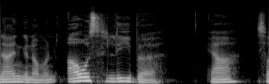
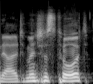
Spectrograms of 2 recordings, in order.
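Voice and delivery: louder call on tot, led for the congregation to echo; loud proclamation; 3 semitones higher, 8 dB louder than usual. Shown as a demonstration. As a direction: proclaim "der alte Mensch ist tot" loudly so the room joins in. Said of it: "Wenn ihr möchtet, können wir sagen".

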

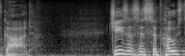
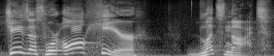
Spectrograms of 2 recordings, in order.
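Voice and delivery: higher, slow, laughing protest; practical objection; 6 semitones higher, much slower than usual. Acted. Martha balks at opening the tomb, laughing protest. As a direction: wave him off with a chuckle. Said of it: "She's real practical".

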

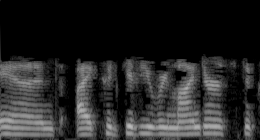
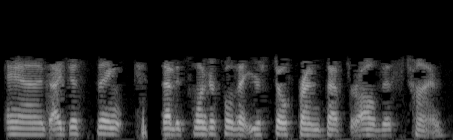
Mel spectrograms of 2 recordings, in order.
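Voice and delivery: usual speaking voice

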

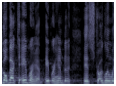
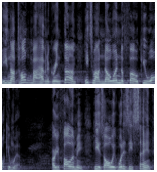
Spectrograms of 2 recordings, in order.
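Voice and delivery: louder, driving sermon delivery; preaching at full force; 8 dB louder than usual. Acted. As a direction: preach it out to the whole room.

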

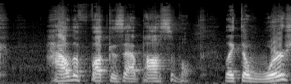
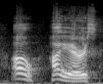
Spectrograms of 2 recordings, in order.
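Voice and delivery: mock cheery greeting; 6 semitones higher, 7 dB louder than usual. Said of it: "just be like".

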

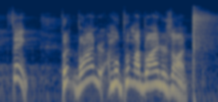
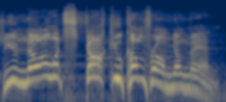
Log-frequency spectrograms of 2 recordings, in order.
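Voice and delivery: put-on stuffy old-timer; 4 semitones higher, 5 dB louder, slower than usual. Mocking old-fashioned family pride.

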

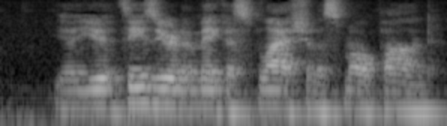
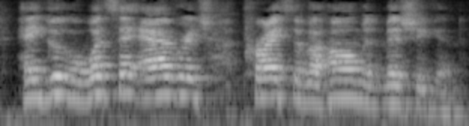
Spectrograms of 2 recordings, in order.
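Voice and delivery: raised voice to a smart speaker; loud command; 6 semitones higher, 6 dB louder than usual. Real, not acted. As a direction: call out clearly to the device.

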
